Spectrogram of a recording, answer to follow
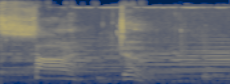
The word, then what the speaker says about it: Sardo: It's Sardo. No Mr. Accent on the dough.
